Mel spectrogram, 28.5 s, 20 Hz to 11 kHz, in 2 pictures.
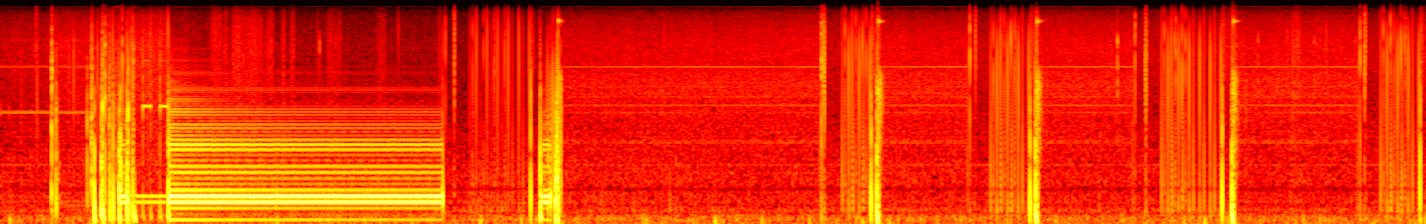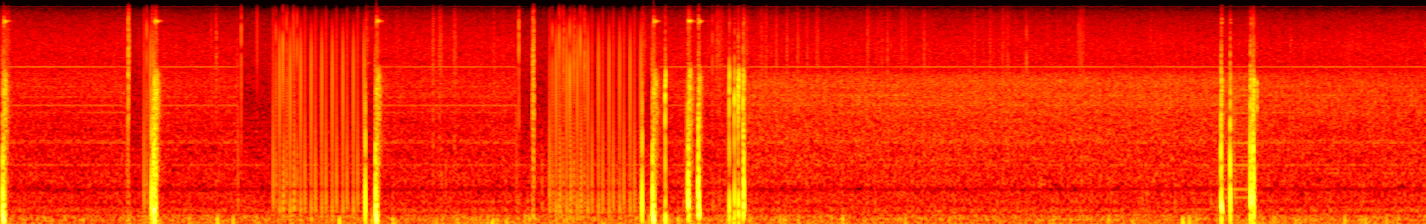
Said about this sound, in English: Six plus a number that goes to a crossbar 5 and ends up on a Bell System crossbar PBX thanks to line link pulsing.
